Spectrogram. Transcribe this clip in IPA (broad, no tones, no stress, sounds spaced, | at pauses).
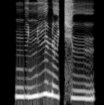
ŋ i ɲ i ɳ ɪ t͡ɕ y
